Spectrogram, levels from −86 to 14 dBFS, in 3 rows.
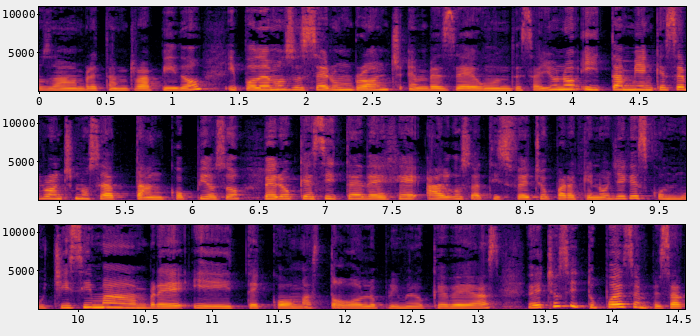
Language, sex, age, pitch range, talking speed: Spanish, female, 30-49, 205-245 Hz, 215 wpm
